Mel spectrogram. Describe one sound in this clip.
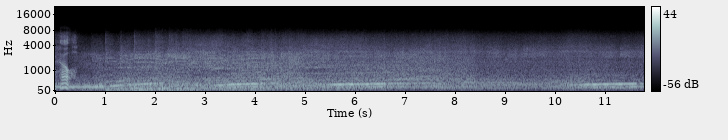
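A car engine revs and roars as the car drives off.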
